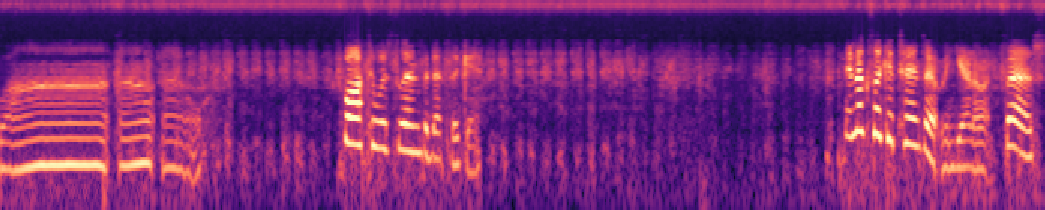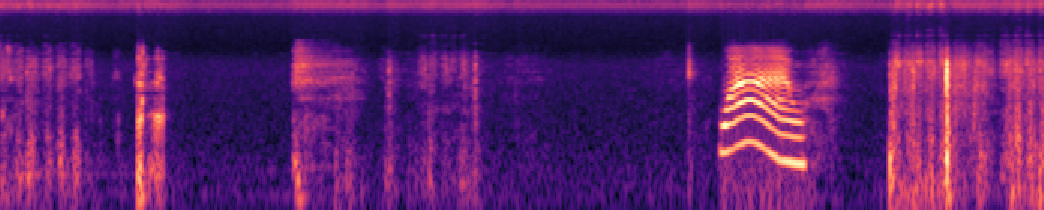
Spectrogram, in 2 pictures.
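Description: A felt-tip marker scratches rapidly back and forth on paper.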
